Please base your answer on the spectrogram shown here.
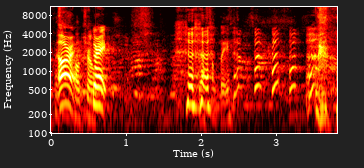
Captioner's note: laughter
